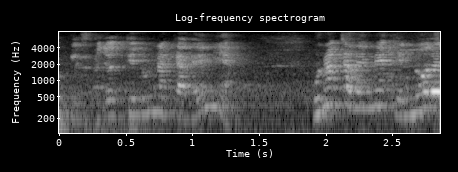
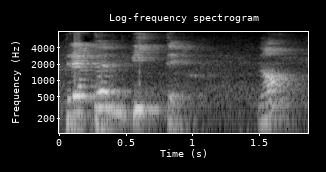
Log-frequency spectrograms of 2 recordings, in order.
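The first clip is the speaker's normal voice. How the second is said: ordinary delivery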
